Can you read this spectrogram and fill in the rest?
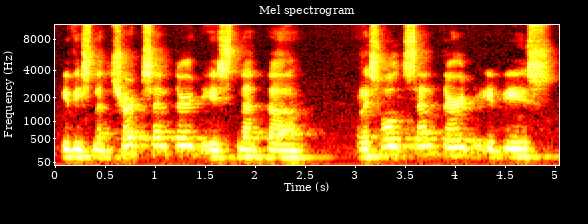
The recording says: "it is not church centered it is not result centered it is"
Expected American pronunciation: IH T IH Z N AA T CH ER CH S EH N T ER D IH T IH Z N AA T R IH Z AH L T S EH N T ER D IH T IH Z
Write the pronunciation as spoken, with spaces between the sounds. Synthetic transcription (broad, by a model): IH T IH S N AA T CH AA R S EH N T ER D IH T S N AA T R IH S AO L T S EH N T ER D IH T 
